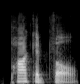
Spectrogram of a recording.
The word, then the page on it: pocketful: American English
